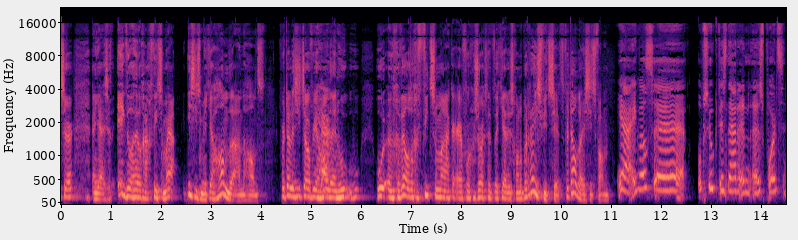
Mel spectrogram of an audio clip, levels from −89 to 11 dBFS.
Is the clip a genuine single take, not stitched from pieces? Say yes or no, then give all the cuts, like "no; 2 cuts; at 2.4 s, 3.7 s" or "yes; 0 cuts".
no; 1 cut; at 2.5 s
